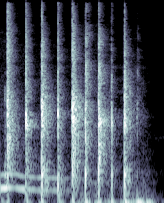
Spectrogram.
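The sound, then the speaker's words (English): Around nine sharp hand claps in a quick, steady rhythm, fairly loud, with a faint low tone beneath the first few before the clapping trails off. “Slow clap start.”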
